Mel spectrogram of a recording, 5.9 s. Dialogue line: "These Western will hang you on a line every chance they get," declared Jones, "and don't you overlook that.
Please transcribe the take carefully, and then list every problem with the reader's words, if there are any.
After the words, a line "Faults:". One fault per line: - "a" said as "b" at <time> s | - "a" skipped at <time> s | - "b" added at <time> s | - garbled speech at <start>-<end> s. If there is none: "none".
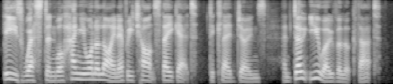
"These Western will hang you on a line every chance they get," declared Jones, "and don't you overlook that.
Faults:
none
